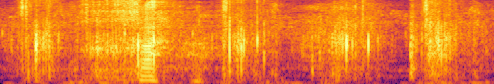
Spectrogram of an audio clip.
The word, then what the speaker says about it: Jara: Jara. Je vais la prononcer parce que c'est un J A R A. Et le J, c'est R. Et le R, c'est R.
